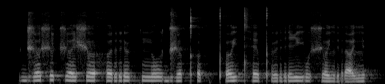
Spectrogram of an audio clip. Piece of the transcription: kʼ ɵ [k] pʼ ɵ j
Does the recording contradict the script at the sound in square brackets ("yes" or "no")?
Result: no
